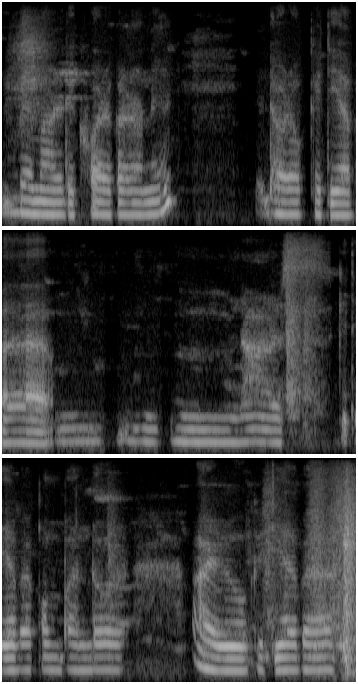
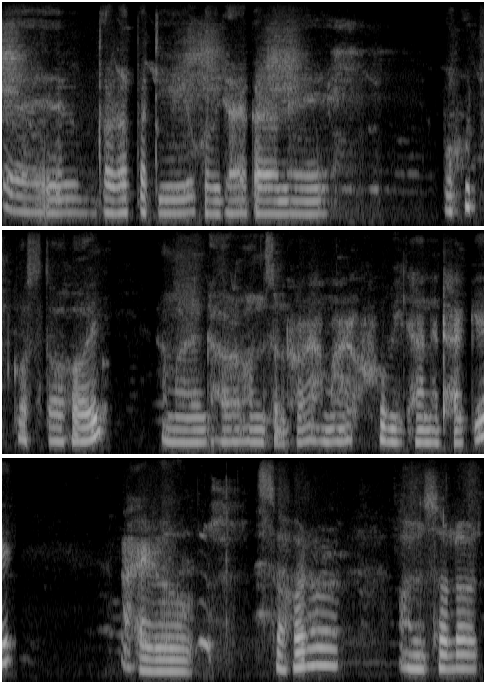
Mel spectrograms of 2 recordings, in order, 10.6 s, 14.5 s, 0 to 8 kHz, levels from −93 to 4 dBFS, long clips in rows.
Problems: constant background noise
